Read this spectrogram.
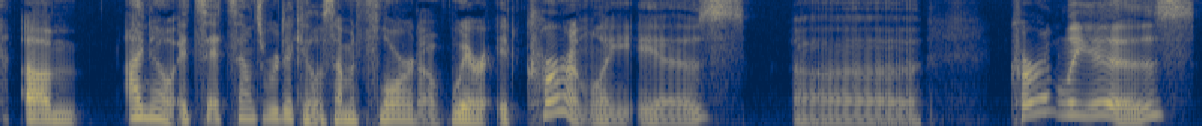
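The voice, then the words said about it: Voice off from a cold. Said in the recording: “As you can hear, sorry, my voice is a little off. I'm under the weather. I'm fighting back a winter cold.”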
